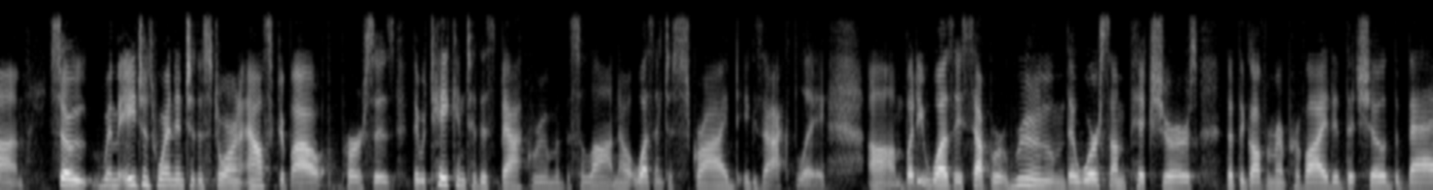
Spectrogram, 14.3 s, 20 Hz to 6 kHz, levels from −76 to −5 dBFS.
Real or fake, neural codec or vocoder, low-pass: fake; codec, 16 kHz, 1 kbps, X-Codec, HuBERT features, trained on LibriSpeech; 5.4 kHz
